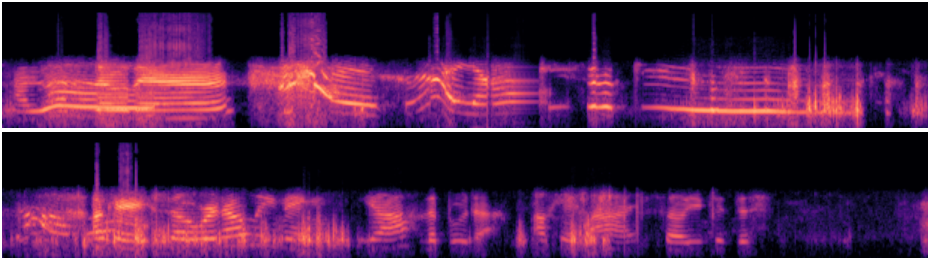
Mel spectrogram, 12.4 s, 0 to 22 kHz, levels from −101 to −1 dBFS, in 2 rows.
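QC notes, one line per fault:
3.11–3.15 s and 3.23–3.27 s, short concealed packet loss: about 20 ms of audio went missing each time, and the receiver bridged it with roughly 17–18 ms of synthetic continuation before crossfading back into the real signal. The result is a brief smear or wobble. On a spectrogram each spot shows blurred, stretched harmonics or a soft noise patch where detail should be. The waveform shows a slightly too-regular repeated cycle with a smooth rejoin.
3.41–3.60 s, long network dropout: for about 160 ms no real audio arrives. The gap is filled end to end with roughly 166 ms of continued sound, a buzz or hiss that decays without ever reaching silence, and the real signal then resumes with that stretch absent. This is likely a network outage rather than a local fault. A spectrogram shows smeared, static harmonics or flat noise fading across the gap, and the waveform shows a steadily shrinking repetitive envelope, then an abrupt content change.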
